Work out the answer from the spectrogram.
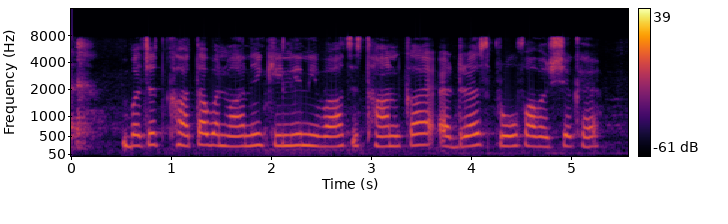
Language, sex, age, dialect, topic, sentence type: Hindi, female, 46-50, Awadhi Bundeli, banking, statement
